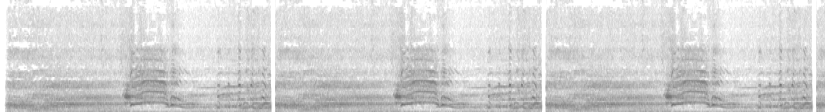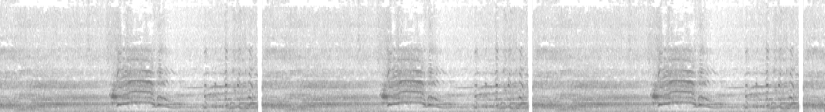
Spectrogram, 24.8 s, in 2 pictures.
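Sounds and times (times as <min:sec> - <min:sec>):
laughter: 0:00.2 - 0:24.7
person whooping: 0:01.9 - 0:03.0, 0:05.9 - 0:07.1, 0:10.0 - 0:11.1, 0:14.0 - 0:15.1, 0:18.1 - 0:19.2, 0:22.2 - 0:24.4.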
